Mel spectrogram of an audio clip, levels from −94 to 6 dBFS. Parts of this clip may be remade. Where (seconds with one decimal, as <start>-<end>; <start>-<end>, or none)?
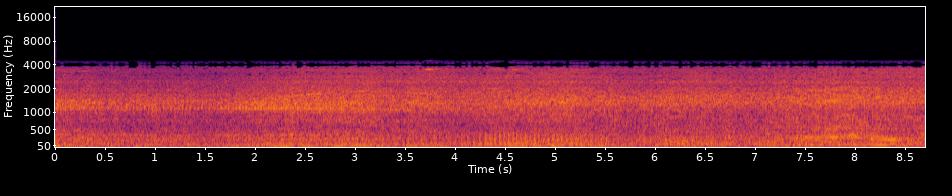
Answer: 0.0-0.7; 4.6-6.2; 6.8-8.7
